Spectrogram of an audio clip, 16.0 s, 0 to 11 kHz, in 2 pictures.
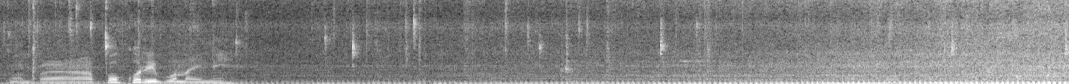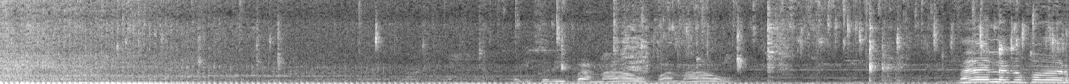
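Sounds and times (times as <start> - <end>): vehicle engine passing by: 2.1 - 14.3.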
